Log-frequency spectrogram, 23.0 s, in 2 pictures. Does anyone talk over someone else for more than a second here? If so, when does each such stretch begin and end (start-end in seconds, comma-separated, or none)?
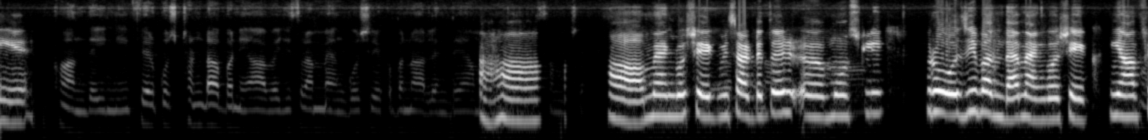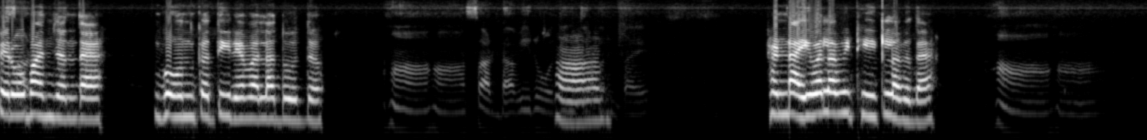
6.6-8.7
